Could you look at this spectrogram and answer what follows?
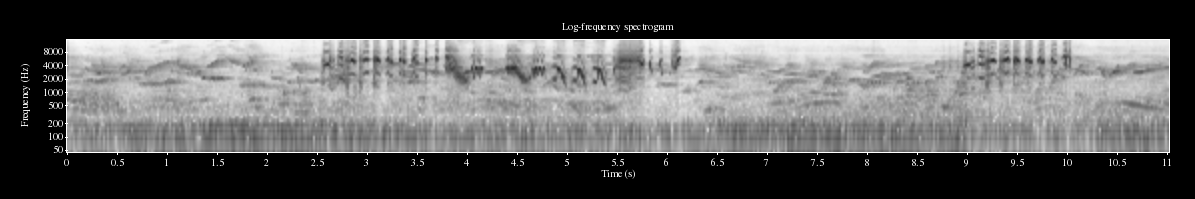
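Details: Oriental magpie-robin in full song, used to provoke other magpie-robins into agitation and tail-spreading: two bursts of rapid, harsh, buzzy high notes, densely repeated, over a soft background of faint chirps from other birds.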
